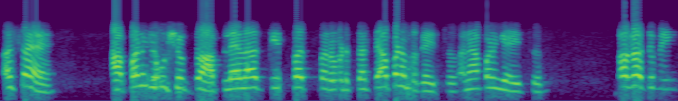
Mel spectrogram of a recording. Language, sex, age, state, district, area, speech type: Marathi, female, 60+, Maharashtra, Mumbai Suburban, urban, conversation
